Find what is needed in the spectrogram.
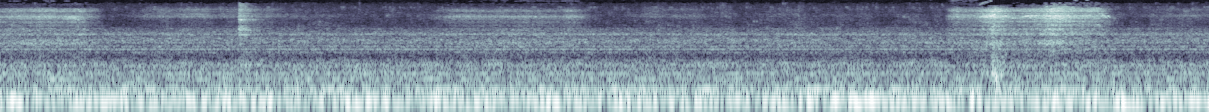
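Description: Quiet room tone: a faint steady low hum, with soft hiss now and then and a small click a couple of seconds in.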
